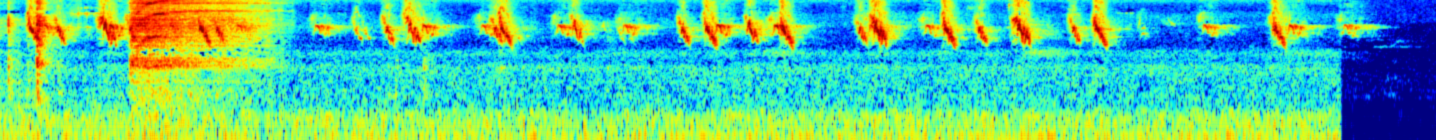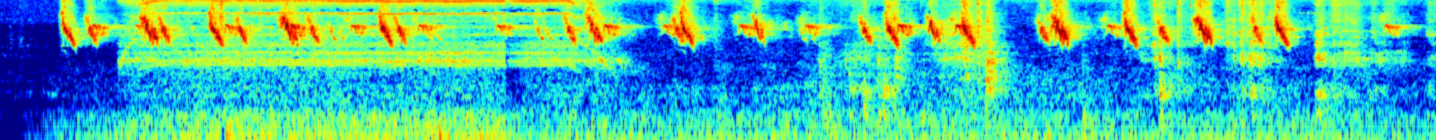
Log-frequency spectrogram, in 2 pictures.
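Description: Small birds chirping continuously in rapid short falling notes, faint, over a low hum; the sound cuts out briefly about halfway through.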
